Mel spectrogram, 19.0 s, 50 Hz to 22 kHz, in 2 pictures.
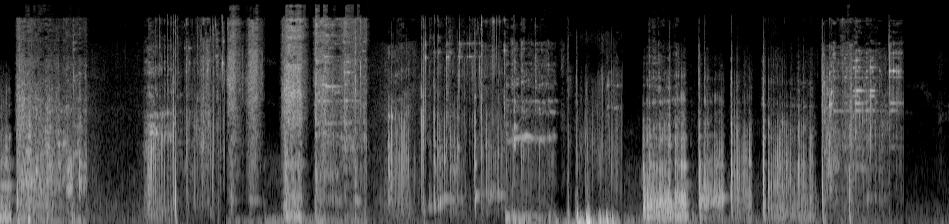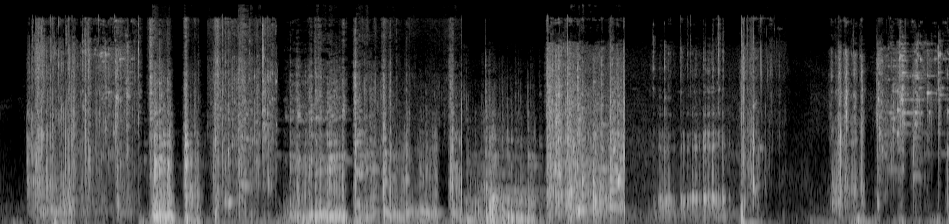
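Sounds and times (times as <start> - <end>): glass bottles smashing: 1.5 - 6.2, 8.2 - 9.1, 9.8 - 13.4, 18.2 - 18.9.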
